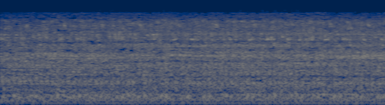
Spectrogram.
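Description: A car engine idling with a worn, squealing fan belt, a steady mid-pitched hum with a faint high chirping whine running continuously throughout, heard up close and alone.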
